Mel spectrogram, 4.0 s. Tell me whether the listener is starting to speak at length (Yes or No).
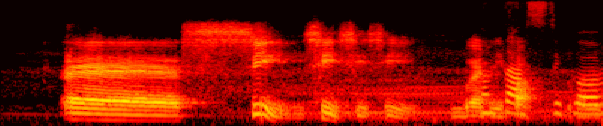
Yes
